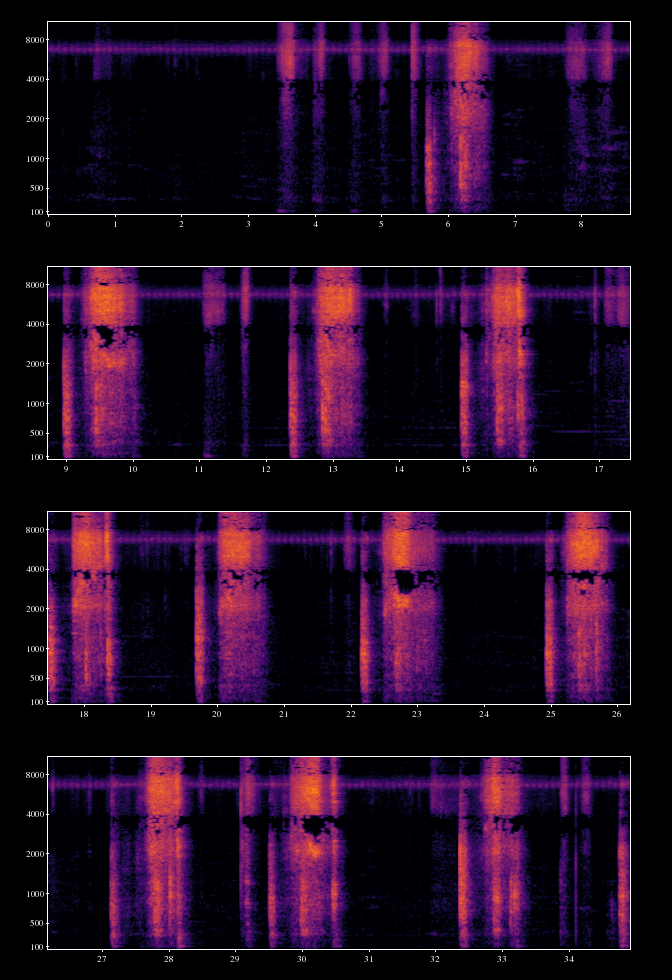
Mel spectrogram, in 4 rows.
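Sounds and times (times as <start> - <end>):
wooden hand plane shaving a board: 9.2 - 10.1, 12.7 - 13.4, 15.2 - 15.9, 17.8 - 18.4, 20.0 - 20.7, 22.5 - 23.2, 25.2 - 25.9, 27.6 - 28.2, 29.8 - 30.5.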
